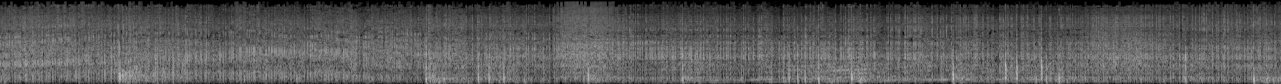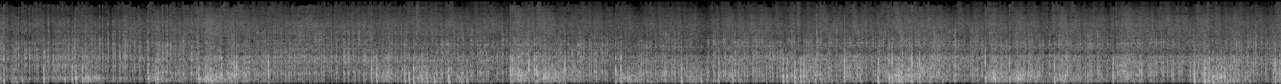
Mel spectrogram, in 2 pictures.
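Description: Fourth of July fireworks and firecrackers go off in Allentown, a dense, continuous crackling barrage with scattered sharper pops and bangs at close to middle distance over about twenty-five seconds.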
